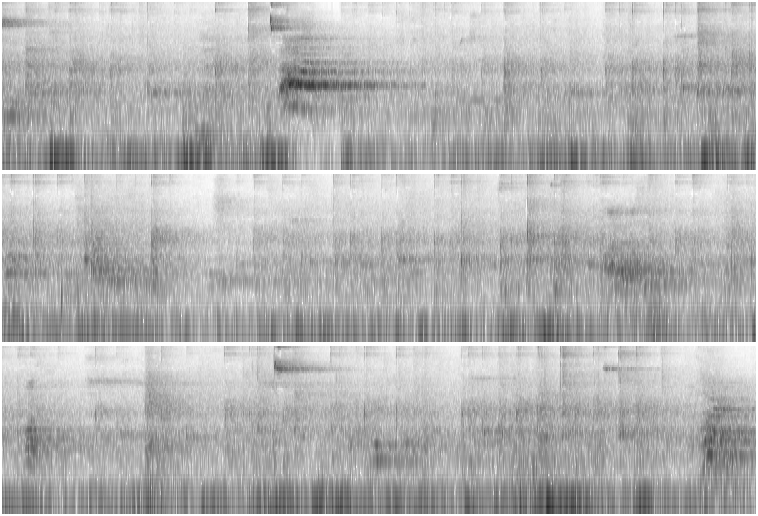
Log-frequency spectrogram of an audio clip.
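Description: Table tennis rallies: a celluloid-type ball clicking sharply off rubber-faced bats and the table, in bursts of several quick hits, ringing slightly in a large hall. A loud voice calls out about four seconds in, and shorter bits of voice come between points.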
